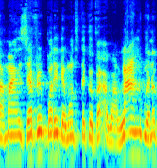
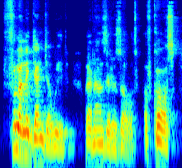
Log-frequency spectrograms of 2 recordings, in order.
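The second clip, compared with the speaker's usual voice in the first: ordinary talk, nothing marked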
